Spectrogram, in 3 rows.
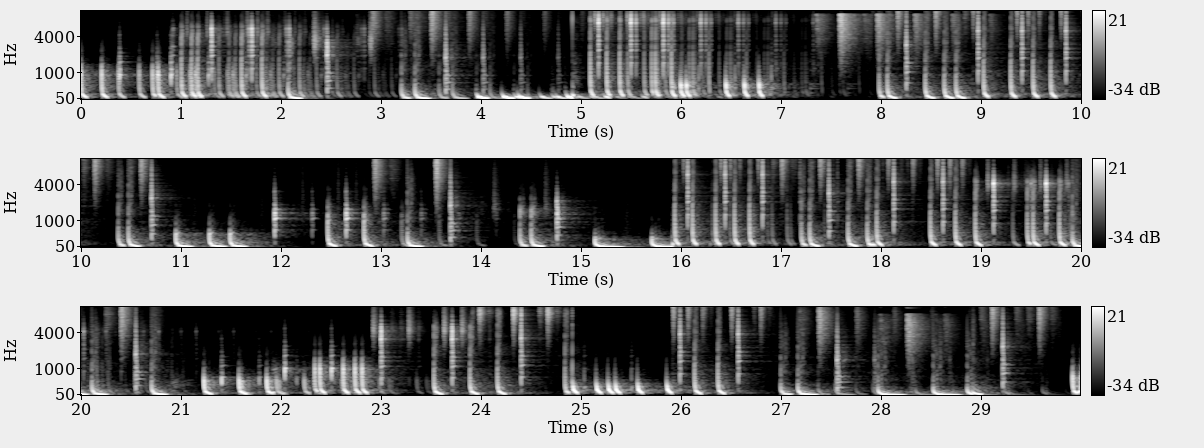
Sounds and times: Atonal Drum Rambling Down on the Stairs 3.3 - 7.2

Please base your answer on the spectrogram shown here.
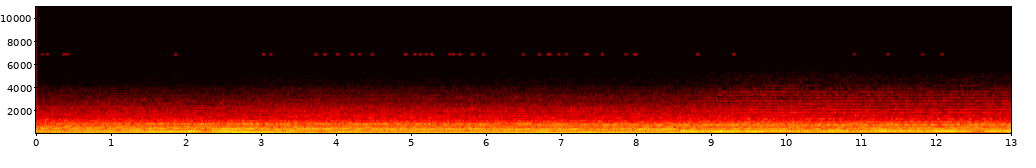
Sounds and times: piano 0.0 - 13.0

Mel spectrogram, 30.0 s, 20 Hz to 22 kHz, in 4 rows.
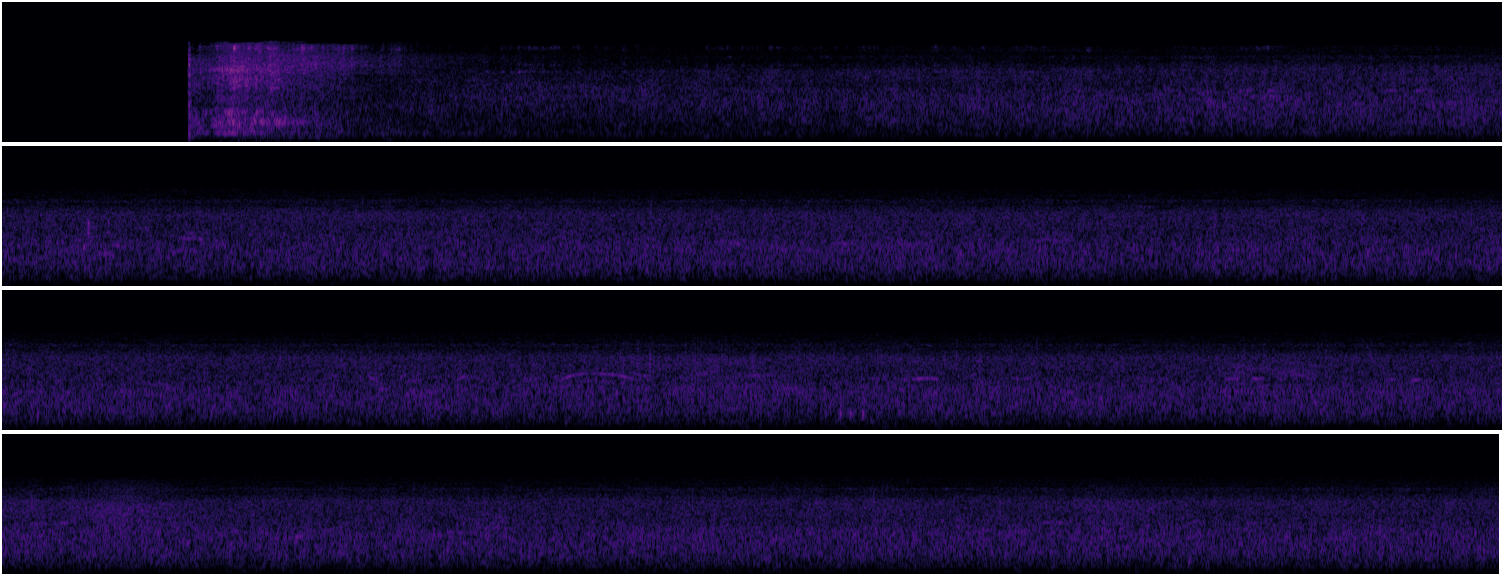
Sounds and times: crickets 1.3 - 14.4

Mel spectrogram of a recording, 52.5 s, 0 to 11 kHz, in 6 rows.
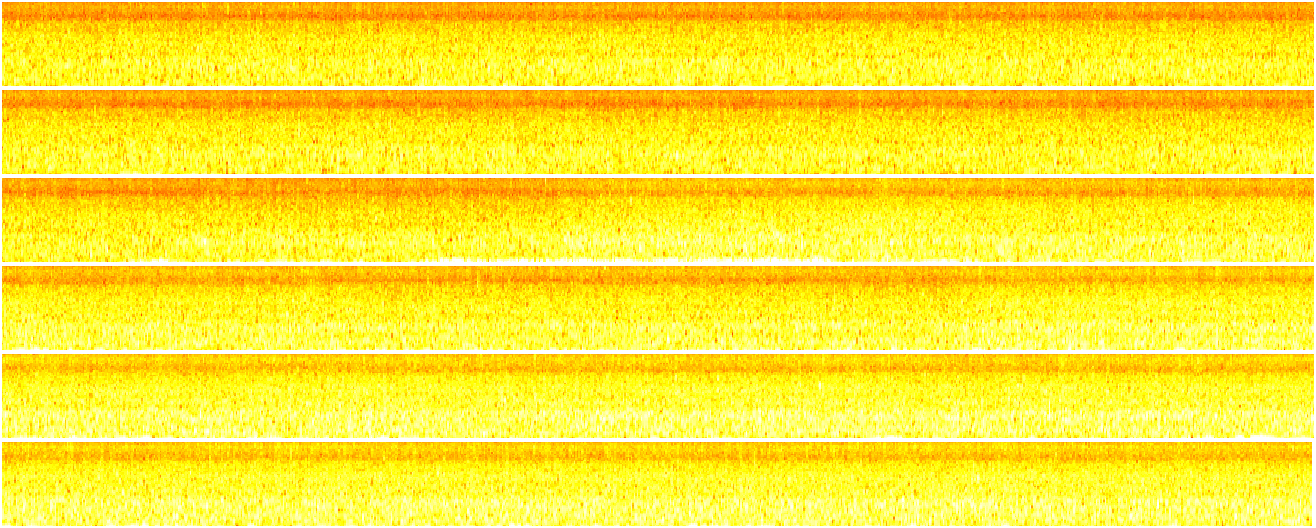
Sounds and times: stream flowing 0.0 - 52.4

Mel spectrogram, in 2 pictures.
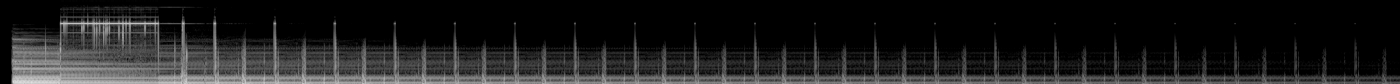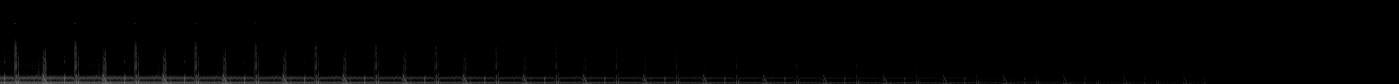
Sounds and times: electric piano with tone D going crazy glitching 0.4 - 2.3

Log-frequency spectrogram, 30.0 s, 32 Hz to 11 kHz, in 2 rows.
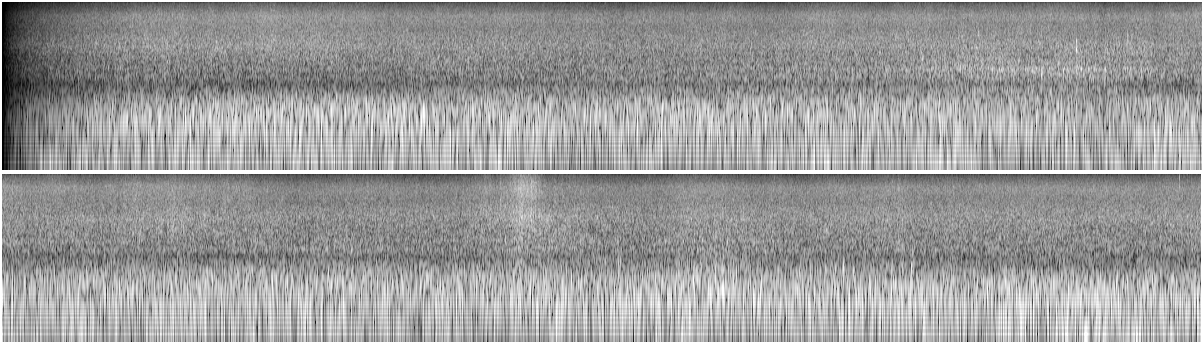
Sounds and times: Waves roar in the distance and break against the shore 0.0 - 29.9
waves move pebbles 9.4 - 22.4

